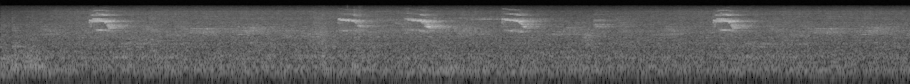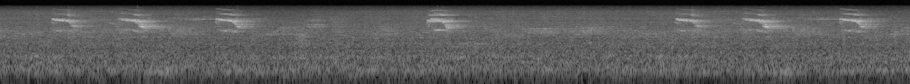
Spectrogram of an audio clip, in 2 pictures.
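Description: Bird calls: short downward-slurred chirps, singly or in quick runs of two or three, repeating every few seconds over a steady outdoor hiss. This is ambient sound on a film soundtrack, played back through room speakers.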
